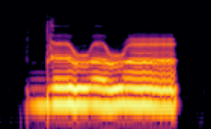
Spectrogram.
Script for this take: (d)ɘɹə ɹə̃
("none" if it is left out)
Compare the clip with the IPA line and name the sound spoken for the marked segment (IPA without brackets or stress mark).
d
